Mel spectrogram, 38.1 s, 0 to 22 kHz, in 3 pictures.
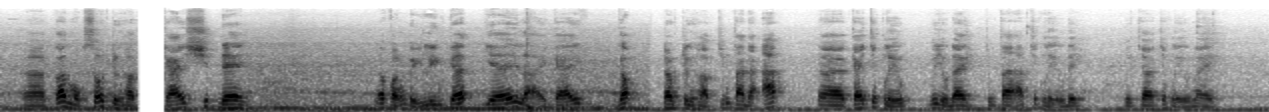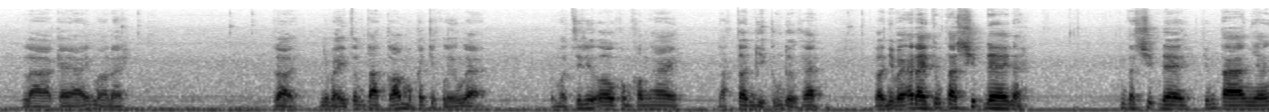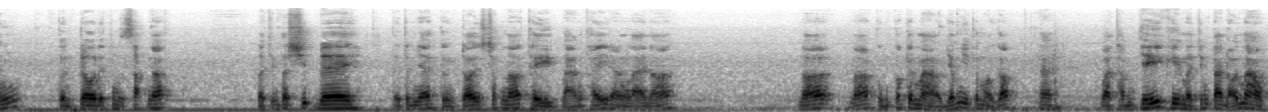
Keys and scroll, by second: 5.5 BackSpace, 7.6 ctrl+BackSpace, 23.9 shift+d, 29.1 ctrl+shift+d.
